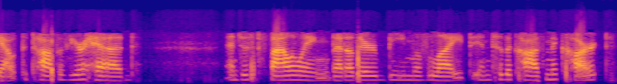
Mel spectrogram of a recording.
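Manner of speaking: calm, even meditation voice with long pauses; guided meditation. Real, not acted. Healer leading listeners through breathing and visualization, calm guided meditation. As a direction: guide them gently, leaving space between phrases.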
